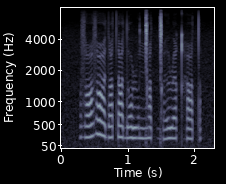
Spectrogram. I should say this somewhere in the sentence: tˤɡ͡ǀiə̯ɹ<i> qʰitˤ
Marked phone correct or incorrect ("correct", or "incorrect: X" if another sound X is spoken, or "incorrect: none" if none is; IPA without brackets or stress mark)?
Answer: correct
